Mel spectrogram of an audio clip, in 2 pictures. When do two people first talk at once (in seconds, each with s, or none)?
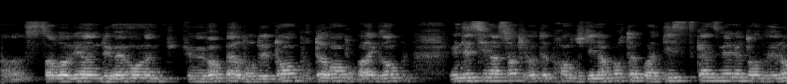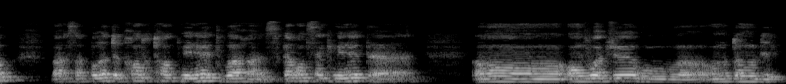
none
